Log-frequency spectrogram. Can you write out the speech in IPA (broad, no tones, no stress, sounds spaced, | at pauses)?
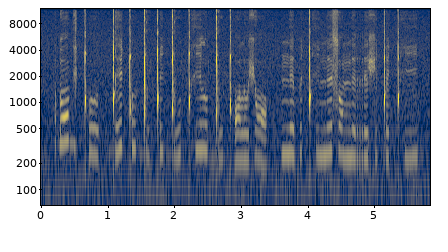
ɗ ɔ ɡ i ǃʼ ʊ | ɡ͡ǃ e ǃ u ɡ͡ǃ u ǃ i ɡ͡ǃ u ǃʰ i l u ɡ͡ǃ u ǃʼ ɔ l ʊ ʃ ɔ | ŋ e p ɪ ǃʰ i ŋ ɪ s ɔ ŋ ɪ r ɪ ʃ i ǃ e ǃʰ i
